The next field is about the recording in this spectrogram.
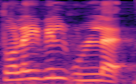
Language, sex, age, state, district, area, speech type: Tamil, female, 45-60, Tamil Nadu, Viluppuram, urban, read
